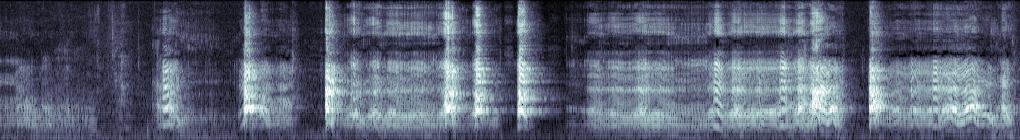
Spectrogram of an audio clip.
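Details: Whippet waking up hungry and grumpy, grumbling in wavering, moaning growls broken by short sharp bark-like yelps, with pauses between bursts and a long drawn-out warbling grumble near the end.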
